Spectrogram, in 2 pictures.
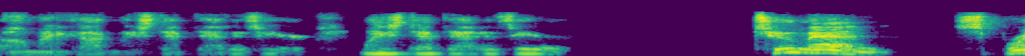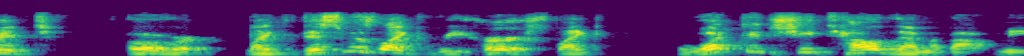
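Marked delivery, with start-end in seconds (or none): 0.0-2.8 hushed whisper under the breath. Telling a story, the speaker repeats what a woman whispered on the phone, retelling a whisper. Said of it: "she whispers".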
